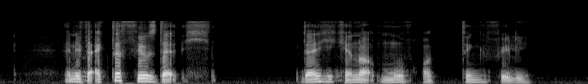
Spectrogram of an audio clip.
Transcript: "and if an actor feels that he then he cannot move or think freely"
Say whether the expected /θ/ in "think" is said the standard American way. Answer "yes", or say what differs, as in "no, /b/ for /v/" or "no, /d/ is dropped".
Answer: no, /t/ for /θ/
